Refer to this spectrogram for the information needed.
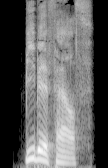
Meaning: bible verse
- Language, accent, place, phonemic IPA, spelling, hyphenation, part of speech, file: German, Germany, Berlin, /ˈbiːbl̩ˌfɛʁs/, Bibelvers, Bi‧bel‧vers, noun, De-Bibelvers.ogg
